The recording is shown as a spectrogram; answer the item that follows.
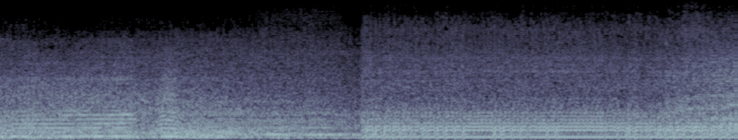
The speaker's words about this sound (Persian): شب مهتاب با موتور تو خیابون حرکت میکنه.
